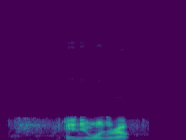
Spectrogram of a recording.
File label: PS TAC 18, P25 recordings; wake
